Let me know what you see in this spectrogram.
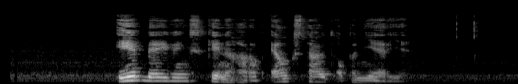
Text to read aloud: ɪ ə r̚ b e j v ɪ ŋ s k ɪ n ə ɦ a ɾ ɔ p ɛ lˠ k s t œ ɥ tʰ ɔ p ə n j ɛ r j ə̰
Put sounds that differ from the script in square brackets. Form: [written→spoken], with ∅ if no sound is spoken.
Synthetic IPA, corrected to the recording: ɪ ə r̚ b e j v ɪ ŋ s k ɪ n ə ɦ a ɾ ɔ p ɛ lˠ k s t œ ɥ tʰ ɔ p ə n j ɛ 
